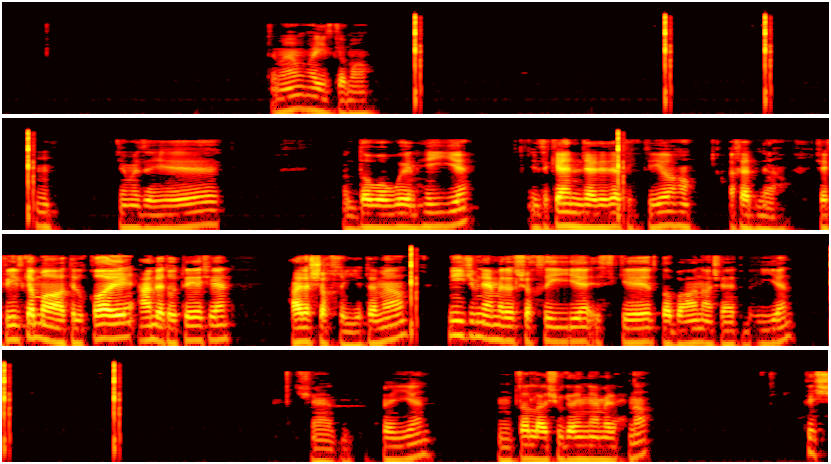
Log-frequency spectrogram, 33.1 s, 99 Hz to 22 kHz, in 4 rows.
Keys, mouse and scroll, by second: 0.0-1.3 scroll up 23, 1.9-2.2 scroll up 9, 2.2-3.3 scroll down 6, 4.0 click, 4.6-5.0 scroll down 2, 6.5 click, 8.5-11.5 drag, 20.6 click, 22.2 s, 25.8 click.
